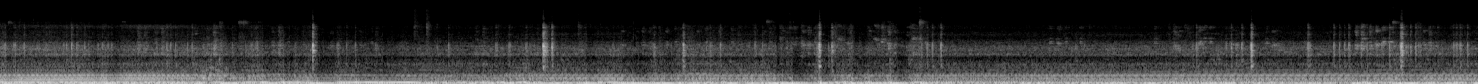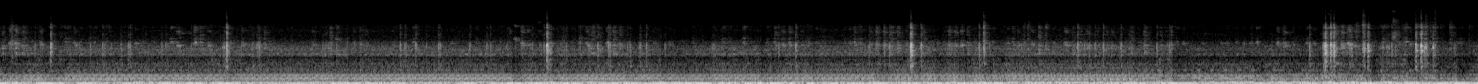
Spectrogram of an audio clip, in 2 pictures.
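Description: Volvo 850's five-cylinder engine running at low revs as the car drives slowly, heard from inside the stripped cabin, with scattered clicks and rattles.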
